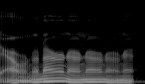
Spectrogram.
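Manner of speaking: mumbo-jumbo Southern twang; mock Southern accent. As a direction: imitate a friend's Southern accent as garbled noises. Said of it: "he does a really good Southern accent".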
